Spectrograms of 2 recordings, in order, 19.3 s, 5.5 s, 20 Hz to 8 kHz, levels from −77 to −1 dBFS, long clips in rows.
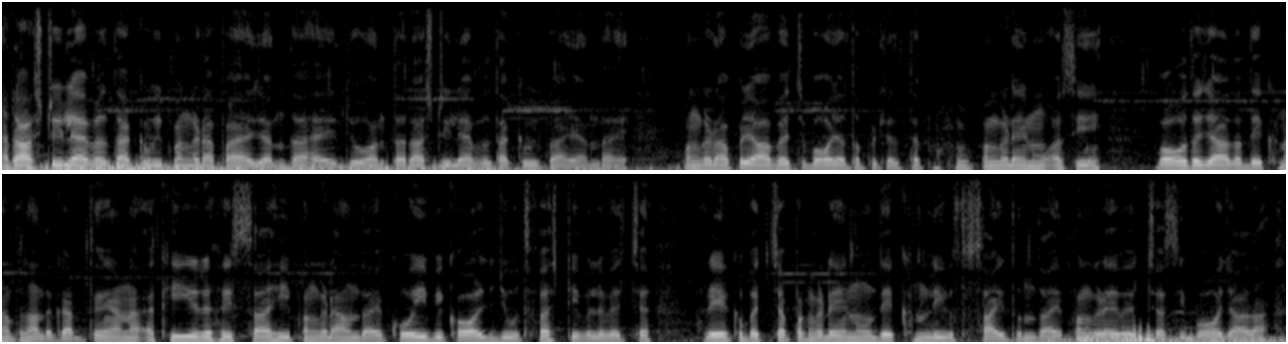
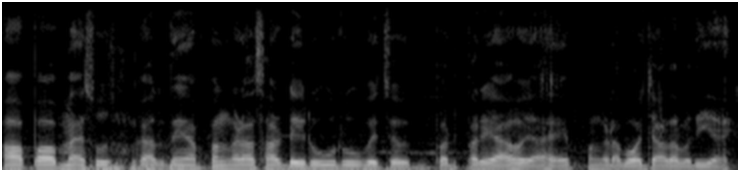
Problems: constant background noise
